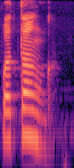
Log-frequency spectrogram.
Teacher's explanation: इसमें नाक से साउंड आ रही है तो यहाँ अनुस्वार आएगा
